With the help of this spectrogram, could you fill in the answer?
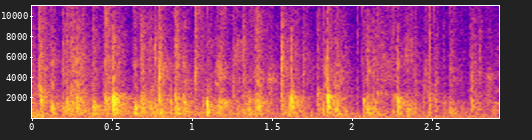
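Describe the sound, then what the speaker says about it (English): Audience applause for a student quiz team and teacher coordinator at a high school quiz competition, a dense patter of claps at moderate level, fairly distant and steady. "give them a round of applause, won't you?"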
